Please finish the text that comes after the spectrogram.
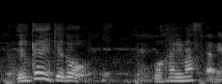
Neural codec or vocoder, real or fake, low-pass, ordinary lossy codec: codec, 16 kHz, 2 kbps, FreqCodec, smaller model; fake; 7.2 kHz; none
